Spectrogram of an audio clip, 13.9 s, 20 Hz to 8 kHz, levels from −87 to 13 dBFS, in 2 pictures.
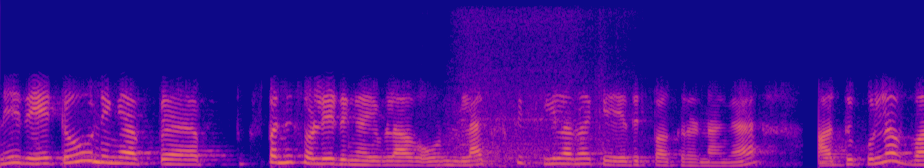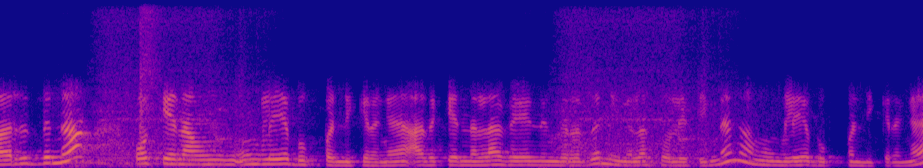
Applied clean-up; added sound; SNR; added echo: none; Engine / Mechanisms + Snare drum; 19 dB; none.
